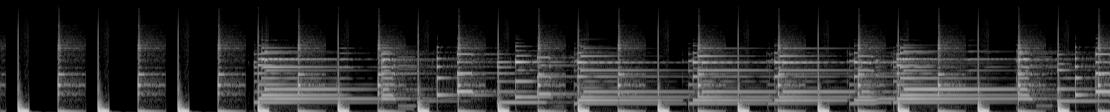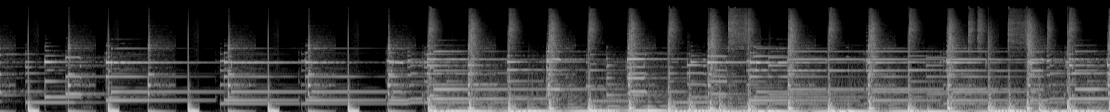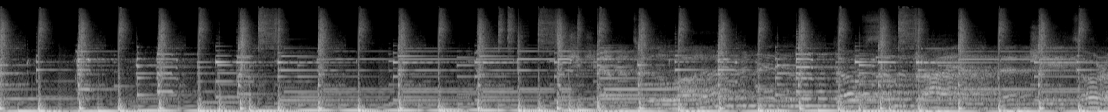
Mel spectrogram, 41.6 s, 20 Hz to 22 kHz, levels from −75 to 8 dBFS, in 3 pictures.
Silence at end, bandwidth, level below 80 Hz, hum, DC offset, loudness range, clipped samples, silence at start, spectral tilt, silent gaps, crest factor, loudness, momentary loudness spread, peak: 0 s; 15.5 kHz; -16 dBFS; none; under 0.1%; 6 LU; under 0.1%; 0.2 s; -5.5 dB/octave; none; 12 dB; -15 LUFS; 9 LU; 0 dBFS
